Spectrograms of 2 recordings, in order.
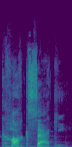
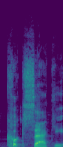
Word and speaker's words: Coxsackie: Like, New York has a town that's named, that it looks like it's supposed to be pronounced Coxsackie, but it's pronounced Cooksackie, and I'm just going, yeah, sure.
